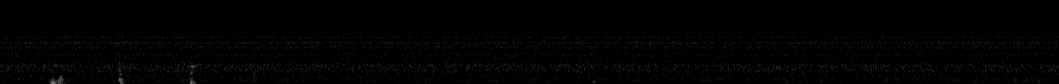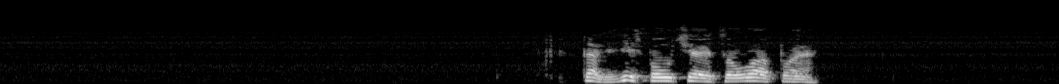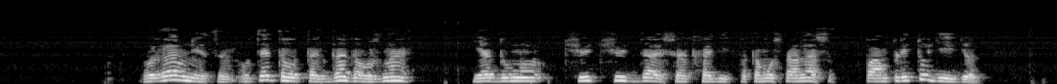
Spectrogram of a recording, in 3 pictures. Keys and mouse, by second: 0.5 space, 1.9-22.3 drag, 24.3 click, 26.4 g, 31.4 a.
